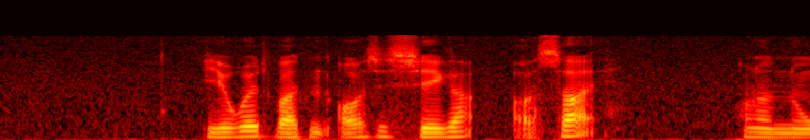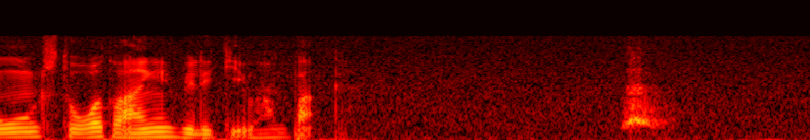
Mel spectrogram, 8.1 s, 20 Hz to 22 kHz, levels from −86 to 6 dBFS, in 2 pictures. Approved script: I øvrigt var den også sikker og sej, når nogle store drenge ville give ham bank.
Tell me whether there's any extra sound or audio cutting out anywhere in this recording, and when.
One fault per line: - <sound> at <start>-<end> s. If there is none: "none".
- bark at 7.2-7.5 s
